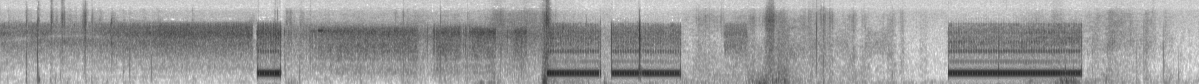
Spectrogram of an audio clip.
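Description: A telephone line rings with steady electronic ringback tones in long, evenly spaced bursts, including a short blip, two close pulses and one long tone, over a faint hissy phone-line background, as a call is transferred to a detective's phone at the Crime Prevention Unit of the Ohio State University Police Division.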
